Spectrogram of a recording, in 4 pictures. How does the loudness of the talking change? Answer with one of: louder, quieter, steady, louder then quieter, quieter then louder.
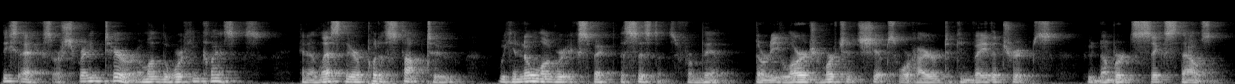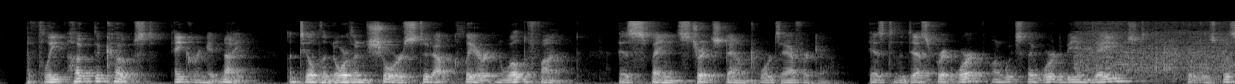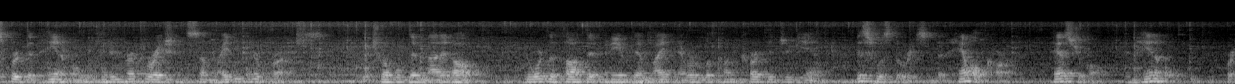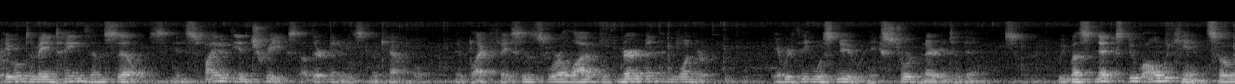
quieter.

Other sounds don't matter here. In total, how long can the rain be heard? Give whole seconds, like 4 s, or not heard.
26 s.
